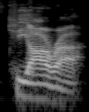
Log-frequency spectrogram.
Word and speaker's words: Kiara: So it's Kiara.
